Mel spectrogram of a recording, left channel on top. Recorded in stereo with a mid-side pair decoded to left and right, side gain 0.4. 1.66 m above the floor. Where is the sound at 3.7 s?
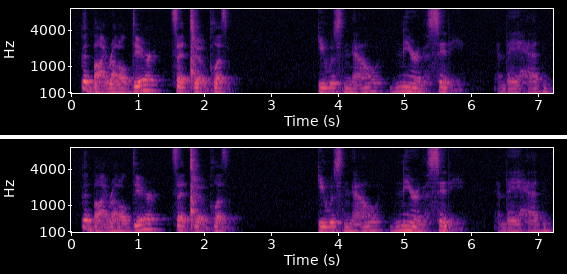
10° right, 0.9 m.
